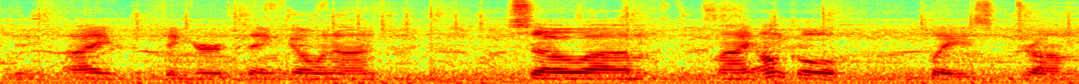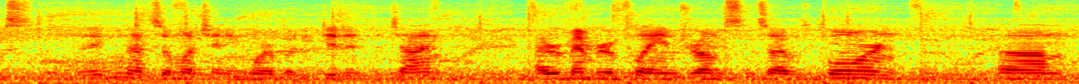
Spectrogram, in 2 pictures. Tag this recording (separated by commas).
Speech, Music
